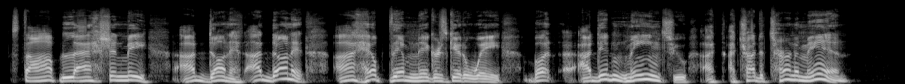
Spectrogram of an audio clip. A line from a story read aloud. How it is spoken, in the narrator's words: Loopy Dixon, screaming in pain, cries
